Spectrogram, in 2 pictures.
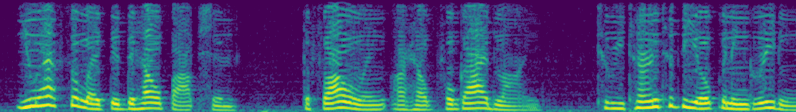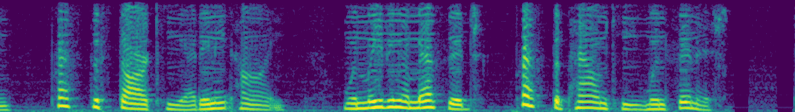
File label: ANNOUNCE; Modem; SuperVoice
